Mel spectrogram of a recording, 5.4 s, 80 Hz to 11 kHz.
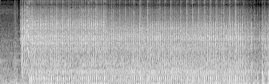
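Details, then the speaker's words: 2022 GasGas EX 250 two-stroke after a crash and flooding that left it hard to start; with the spark plug changed it starts at once and settles into a crisp, steady, even idle. The fouled plug seemed to be the cause. "Change spark plug. That seemed to have fixed the issue."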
